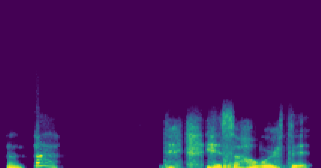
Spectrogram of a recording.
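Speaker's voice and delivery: high-pitched hammed-up outcry; mock scream. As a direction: imitate a mother crying out in pain. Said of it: "you look down and scream".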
